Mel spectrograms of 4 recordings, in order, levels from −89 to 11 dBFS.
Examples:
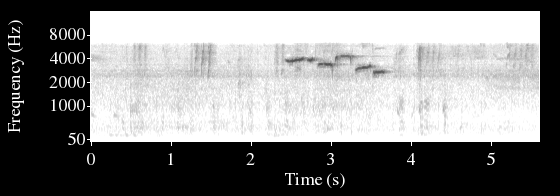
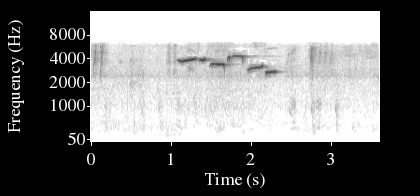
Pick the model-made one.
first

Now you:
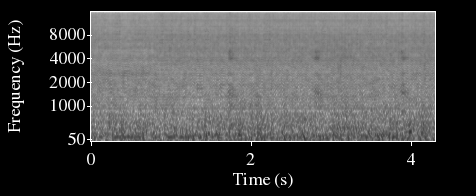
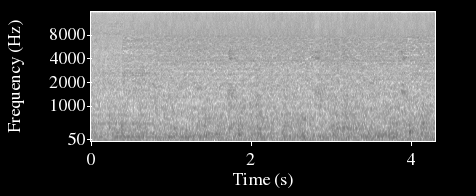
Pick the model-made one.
first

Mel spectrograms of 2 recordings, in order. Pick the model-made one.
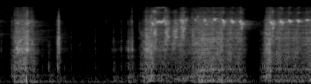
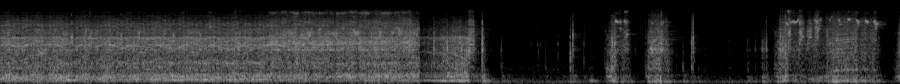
first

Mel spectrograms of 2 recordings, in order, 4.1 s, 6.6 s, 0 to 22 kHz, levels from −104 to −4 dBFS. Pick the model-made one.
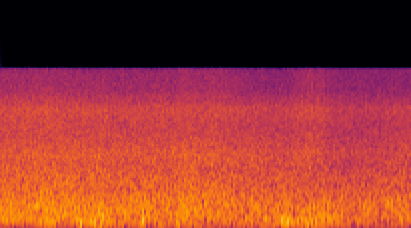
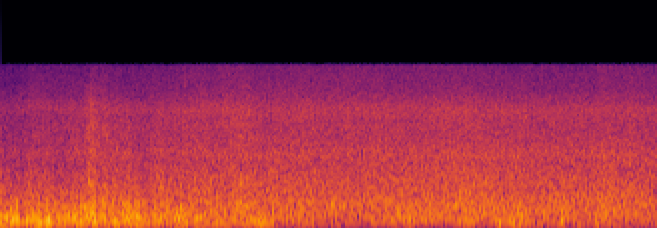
first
